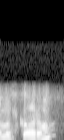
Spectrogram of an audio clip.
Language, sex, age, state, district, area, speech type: Telugu, male, 18-30, Telangana, Khammam, urban, conversation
